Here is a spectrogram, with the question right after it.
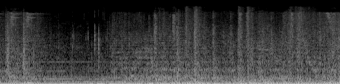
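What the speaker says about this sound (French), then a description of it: "Des balles." Gunfire in the Fortnite video game rattles in a dense, continuous burst of rapid shots, loud and close throughout.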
